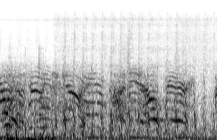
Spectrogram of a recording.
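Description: Soldiers shouting over the steady rumble of a helicopter and bursts of machine-gun fire, in a dense film battle mix.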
